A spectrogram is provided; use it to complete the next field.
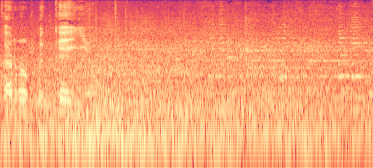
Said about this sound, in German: Nach Altar kann man nicht in so einer typischen Narkokarre fahren. Mit einem großen Auto macht man sich dort sofort verdächtig. Deshalb fahren wir in so einem kleinen Sedan. Das ist viel besser.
